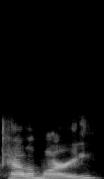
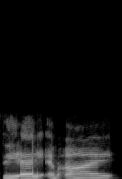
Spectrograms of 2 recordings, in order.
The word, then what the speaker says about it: Camilari: It's not calamari. It's Camilari. And if you think of it's A-I-L. So it's Camilari, but it is pronounced Camilari.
